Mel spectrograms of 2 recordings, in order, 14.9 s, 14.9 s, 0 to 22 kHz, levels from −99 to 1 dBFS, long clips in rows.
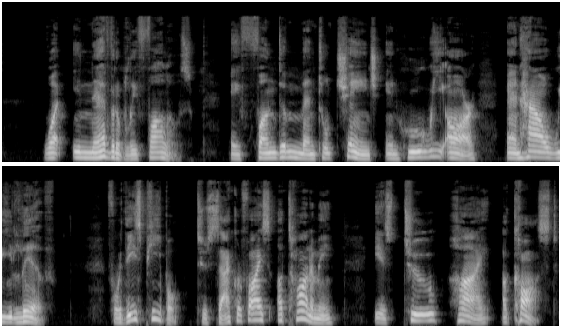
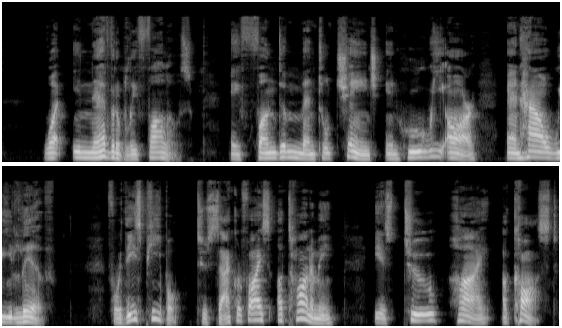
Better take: neither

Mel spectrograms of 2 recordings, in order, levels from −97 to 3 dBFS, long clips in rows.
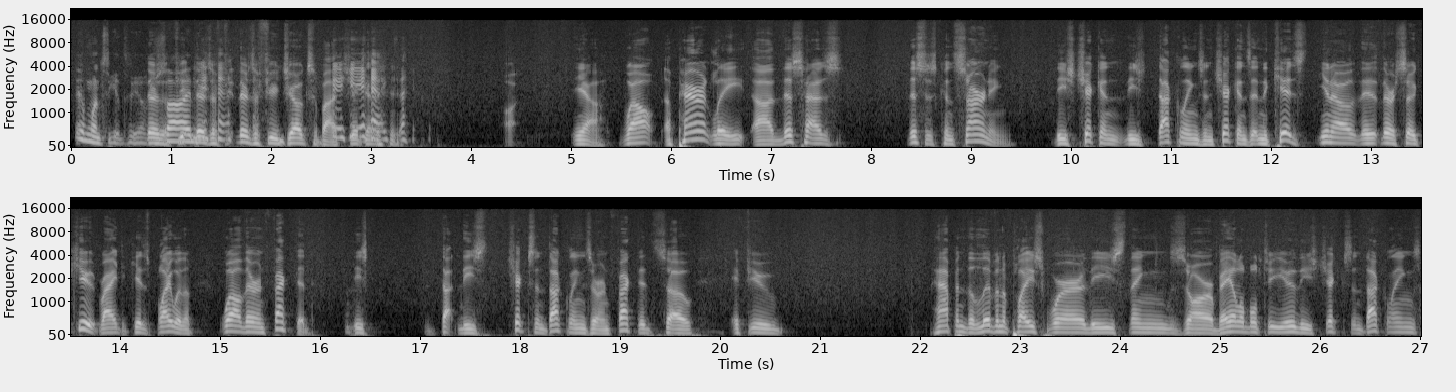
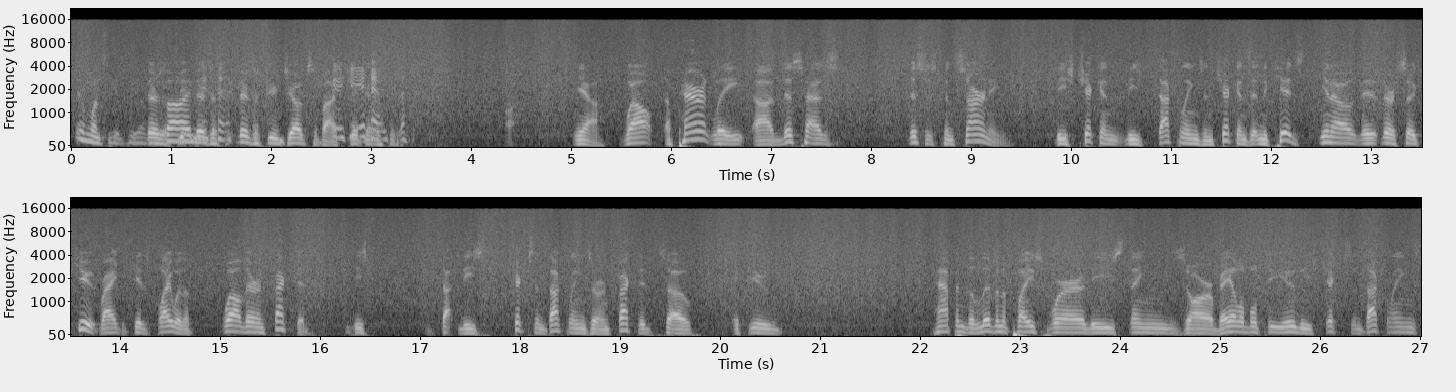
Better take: first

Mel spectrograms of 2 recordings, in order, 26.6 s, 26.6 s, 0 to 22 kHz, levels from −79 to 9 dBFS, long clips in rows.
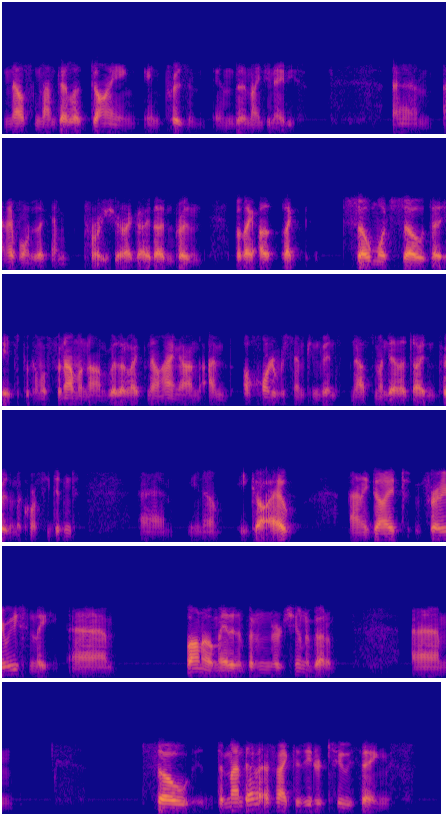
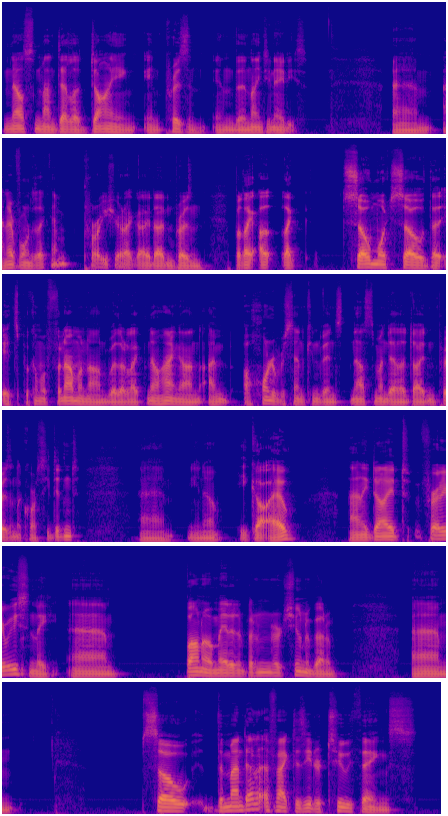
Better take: second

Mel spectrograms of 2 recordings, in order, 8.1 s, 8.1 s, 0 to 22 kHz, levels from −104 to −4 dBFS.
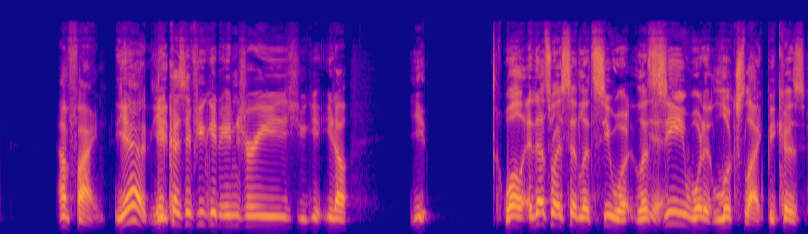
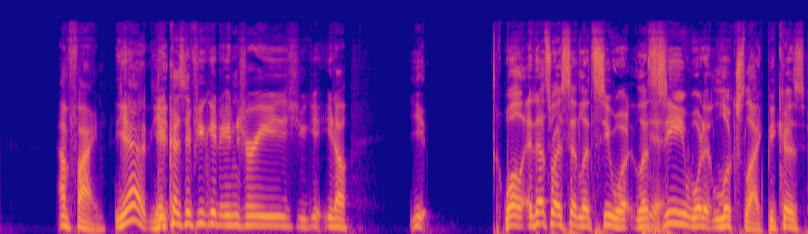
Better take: second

